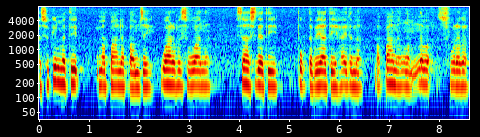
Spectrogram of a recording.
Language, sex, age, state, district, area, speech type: Manipuri, female, 30-45, Manipur, Bishnupur, rural, spontaneous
